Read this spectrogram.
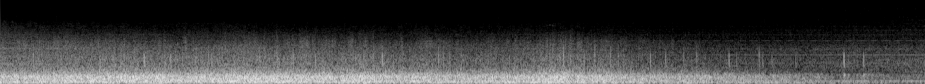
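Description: A bus rumbles loudly past close by and fades away.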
